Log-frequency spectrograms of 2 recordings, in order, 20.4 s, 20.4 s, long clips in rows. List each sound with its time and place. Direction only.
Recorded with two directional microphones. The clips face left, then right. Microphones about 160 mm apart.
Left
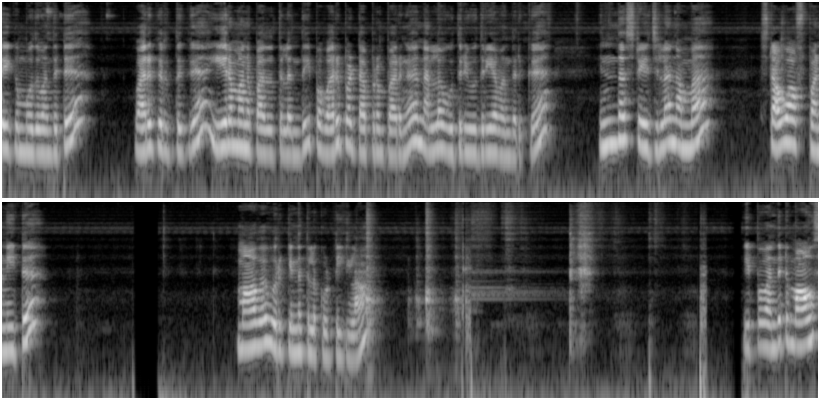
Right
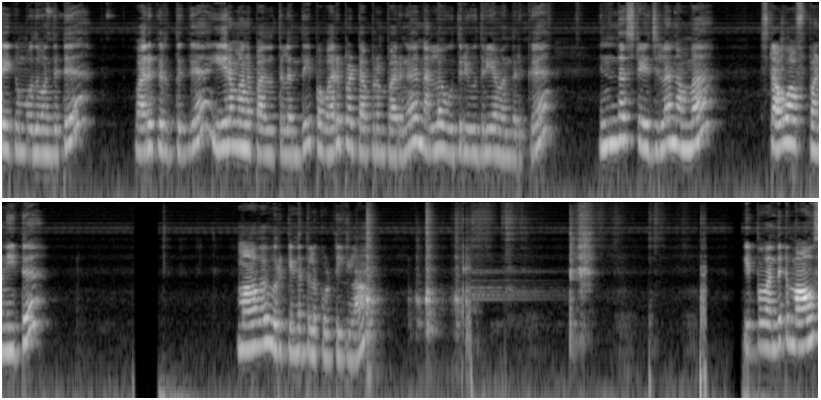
0.0 s speech: 60° left (ahead or behind)
13.1 s speech: 65° left (ahead or behind)
19.5 s speech: 35° left (ahead or behind)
